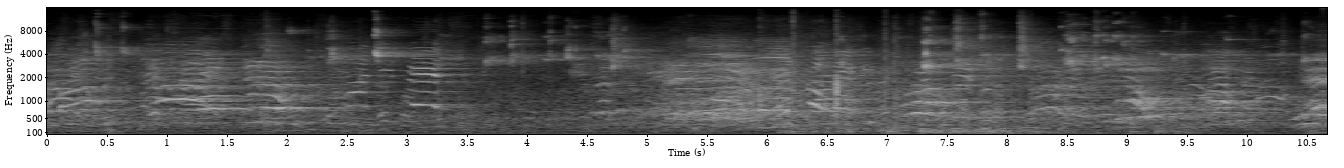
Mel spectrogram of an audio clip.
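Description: Live basketball game sounds on a hardwood gym court: the ball bouncing and sneakers squeaking in short sharp chirps, with voices in the echoing hall.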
